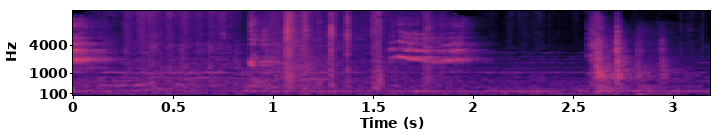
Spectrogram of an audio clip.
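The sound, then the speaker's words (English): Caged birds in a commander's bird collection, kept in a wall of cages, flap their wings in short, busy bursts, with soft cooing calls mixed in, over a steady low hum. “In front of me is a wall of cages. It's the commander's bird collection.”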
